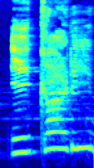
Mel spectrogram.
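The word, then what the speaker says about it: 怒り: Donc, en criant cela, Ikari no tame ni, ikari c'est la colère, à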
